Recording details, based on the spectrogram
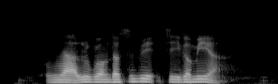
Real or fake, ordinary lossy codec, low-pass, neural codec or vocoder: fake; none; 5.4 kHz; codec, 16 kHz in and 24 kHz out, 0.4 kbps, LongCat-Audio-Codec, four codebook decoder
